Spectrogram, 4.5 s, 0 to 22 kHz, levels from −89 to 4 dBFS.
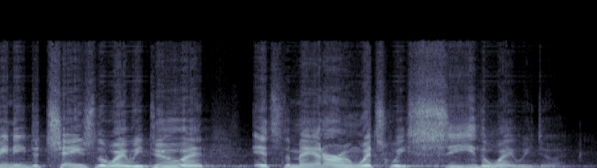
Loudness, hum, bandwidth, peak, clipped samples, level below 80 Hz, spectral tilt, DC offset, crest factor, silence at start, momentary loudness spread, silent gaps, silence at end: -24 LUFS; none; 17 kHz; -8 dBFS; under 0.1%; -72 dBFS; -4 dB/octave; under 0.1%; 16 dB; 0 s; 8 LU; none; 0.25 s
